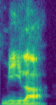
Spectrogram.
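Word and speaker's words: Miele: pronounce wrong um i i used to pronounce so so the washing machine man melee german company m-i-m-i-e-l-e i've always pronounced it melee until last year when i found it was mila ah detail details yeah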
